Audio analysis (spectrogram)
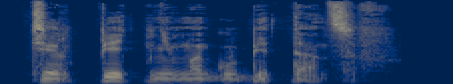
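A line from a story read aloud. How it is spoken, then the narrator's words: Muttering under breath. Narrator (Russian): Хэтуэй что-то пробормотал себе под нос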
